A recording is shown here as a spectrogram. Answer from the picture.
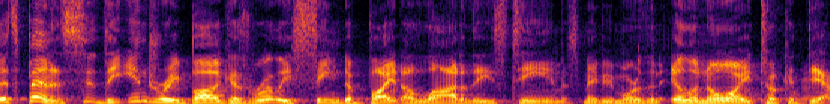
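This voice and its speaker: A man with an American accent and an ordinary speaking voice, fairly high in pitch, at a fairly quick pace with hardly any pauses and ordinary pitch variation. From Wisconsin, US Midwest. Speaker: college football commentator. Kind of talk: casual sports talk.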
